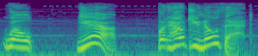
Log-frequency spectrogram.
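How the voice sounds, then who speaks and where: A man playing an eager, expressive teenage boy hero in a video game, with a husky voice. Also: very high-pitched, a little slow, no echo, faint music behind, exaggerated voice. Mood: puzzled.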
